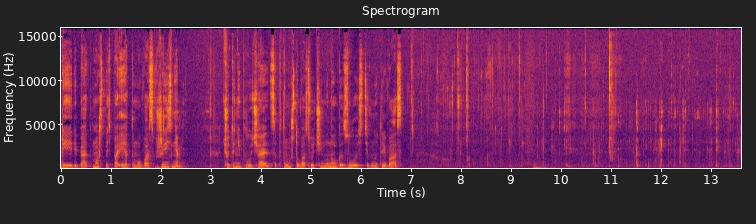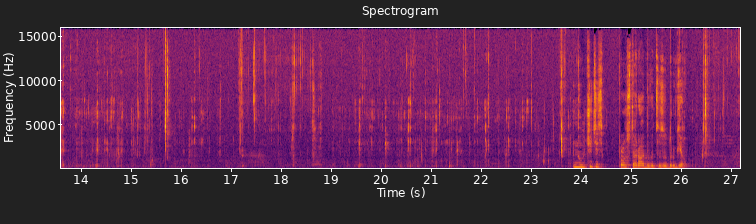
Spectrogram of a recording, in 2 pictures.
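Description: A young woman talks softly and close to a microphone.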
